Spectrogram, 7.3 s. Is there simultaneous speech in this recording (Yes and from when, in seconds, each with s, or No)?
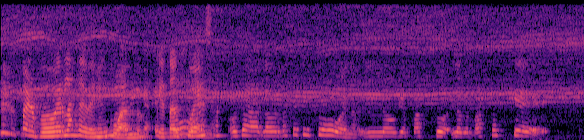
Yes, from 1.2 s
